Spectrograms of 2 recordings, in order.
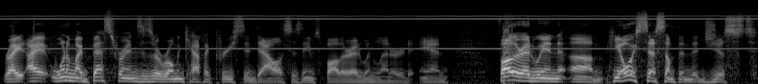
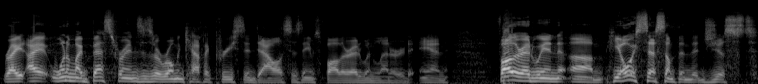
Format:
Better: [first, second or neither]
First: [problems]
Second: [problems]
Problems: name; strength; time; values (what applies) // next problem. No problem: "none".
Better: second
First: high-pitched whine; loud; throughout; 8.5 kHz, 8 dB below the speech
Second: none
